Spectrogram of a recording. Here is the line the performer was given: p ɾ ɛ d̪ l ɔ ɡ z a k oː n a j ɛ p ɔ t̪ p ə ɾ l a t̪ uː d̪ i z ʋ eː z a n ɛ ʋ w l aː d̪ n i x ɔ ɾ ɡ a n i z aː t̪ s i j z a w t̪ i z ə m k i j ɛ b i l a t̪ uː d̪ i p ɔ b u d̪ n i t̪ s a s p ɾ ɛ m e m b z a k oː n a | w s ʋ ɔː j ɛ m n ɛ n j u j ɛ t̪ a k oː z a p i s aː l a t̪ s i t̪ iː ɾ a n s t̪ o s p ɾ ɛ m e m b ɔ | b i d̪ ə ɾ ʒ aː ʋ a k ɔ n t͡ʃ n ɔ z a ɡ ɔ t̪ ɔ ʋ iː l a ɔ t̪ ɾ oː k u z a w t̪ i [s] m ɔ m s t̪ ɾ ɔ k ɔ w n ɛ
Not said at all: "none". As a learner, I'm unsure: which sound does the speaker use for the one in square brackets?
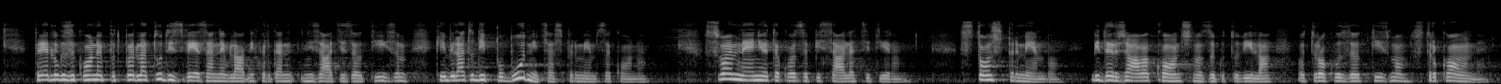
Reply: z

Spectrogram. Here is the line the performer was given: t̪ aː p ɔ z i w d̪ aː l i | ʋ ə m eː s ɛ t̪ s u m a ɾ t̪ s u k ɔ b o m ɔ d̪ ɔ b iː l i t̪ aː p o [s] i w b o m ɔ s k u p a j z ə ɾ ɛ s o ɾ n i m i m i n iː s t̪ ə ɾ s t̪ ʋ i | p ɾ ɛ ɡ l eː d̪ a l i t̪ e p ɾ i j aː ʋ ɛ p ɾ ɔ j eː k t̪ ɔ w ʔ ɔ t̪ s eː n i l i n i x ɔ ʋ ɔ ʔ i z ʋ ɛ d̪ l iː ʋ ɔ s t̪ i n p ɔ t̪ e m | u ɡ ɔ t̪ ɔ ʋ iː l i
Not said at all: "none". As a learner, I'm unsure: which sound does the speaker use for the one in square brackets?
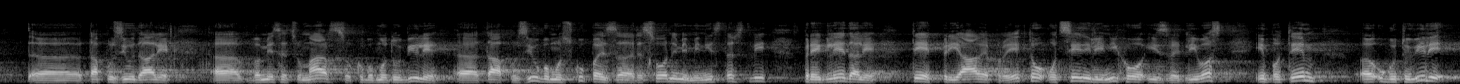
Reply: z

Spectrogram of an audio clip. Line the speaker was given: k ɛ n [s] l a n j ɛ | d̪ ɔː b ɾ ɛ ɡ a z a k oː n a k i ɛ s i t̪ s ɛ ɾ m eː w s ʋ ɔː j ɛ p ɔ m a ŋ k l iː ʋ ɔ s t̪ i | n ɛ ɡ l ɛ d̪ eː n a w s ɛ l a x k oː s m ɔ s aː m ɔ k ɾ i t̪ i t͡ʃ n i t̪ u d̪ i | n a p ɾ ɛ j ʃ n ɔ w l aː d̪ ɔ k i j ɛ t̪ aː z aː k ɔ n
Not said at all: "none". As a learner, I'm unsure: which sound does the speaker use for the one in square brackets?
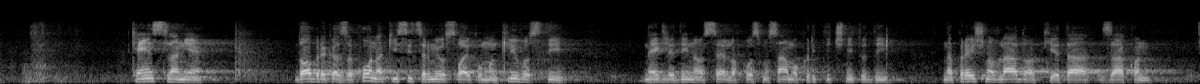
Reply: s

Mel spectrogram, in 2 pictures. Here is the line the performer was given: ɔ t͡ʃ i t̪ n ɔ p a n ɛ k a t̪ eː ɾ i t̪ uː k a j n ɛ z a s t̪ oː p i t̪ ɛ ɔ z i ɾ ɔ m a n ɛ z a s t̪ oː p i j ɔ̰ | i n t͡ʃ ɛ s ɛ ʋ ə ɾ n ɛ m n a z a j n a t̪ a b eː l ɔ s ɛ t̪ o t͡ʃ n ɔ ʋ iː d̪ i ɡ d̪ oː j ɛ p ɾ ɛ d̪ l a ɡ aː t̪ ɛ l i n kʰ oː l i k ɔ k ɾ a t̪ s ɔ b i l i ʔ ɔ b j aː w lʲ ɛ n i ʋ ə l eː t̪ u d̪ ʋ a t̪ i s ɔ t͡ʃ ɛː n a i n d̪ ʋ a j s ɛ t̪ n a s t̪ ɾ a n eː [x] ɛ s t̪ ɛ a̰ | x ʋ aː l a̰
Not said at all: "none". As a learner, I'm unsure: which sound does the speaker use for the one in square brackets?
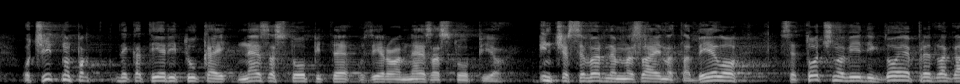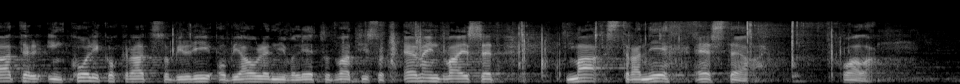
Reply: x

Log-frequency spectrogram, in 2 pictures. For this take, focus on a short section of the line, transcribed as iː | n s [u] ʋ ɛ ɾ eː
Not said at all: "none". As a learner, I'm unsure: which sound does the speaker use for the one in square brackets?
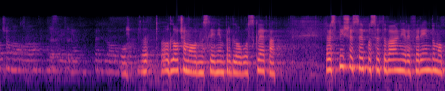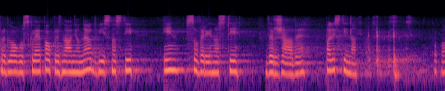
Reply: u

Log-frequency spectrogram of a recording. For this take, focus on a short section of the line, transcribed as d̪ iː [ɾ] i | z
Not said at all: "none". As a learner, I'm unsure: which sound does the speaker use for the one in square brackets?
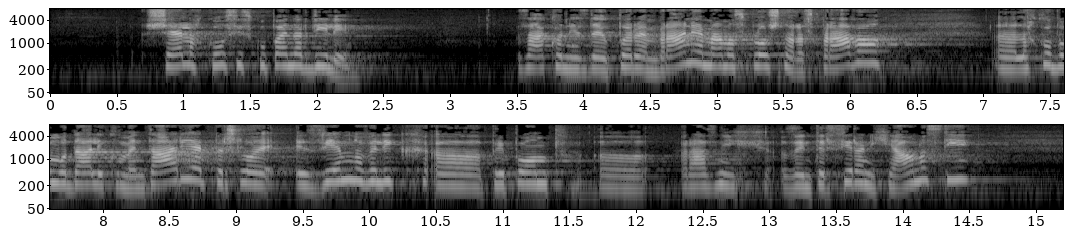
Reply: l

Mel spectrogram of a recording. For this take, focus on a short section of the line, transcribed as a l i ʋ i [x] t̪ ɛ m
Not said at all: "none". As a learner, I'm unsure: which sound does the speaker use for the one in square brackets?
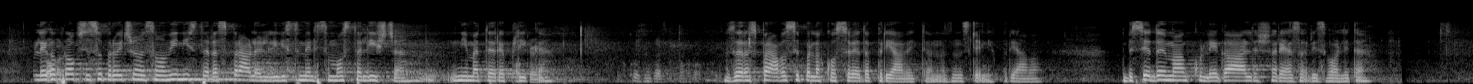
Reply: s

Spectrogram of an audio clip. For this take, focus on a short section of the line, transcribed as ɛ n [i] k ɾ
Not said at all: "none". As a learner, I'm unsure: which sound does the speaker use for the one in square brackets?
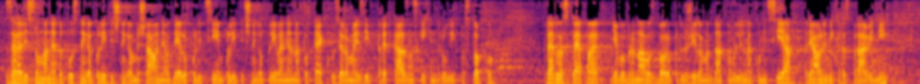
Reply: i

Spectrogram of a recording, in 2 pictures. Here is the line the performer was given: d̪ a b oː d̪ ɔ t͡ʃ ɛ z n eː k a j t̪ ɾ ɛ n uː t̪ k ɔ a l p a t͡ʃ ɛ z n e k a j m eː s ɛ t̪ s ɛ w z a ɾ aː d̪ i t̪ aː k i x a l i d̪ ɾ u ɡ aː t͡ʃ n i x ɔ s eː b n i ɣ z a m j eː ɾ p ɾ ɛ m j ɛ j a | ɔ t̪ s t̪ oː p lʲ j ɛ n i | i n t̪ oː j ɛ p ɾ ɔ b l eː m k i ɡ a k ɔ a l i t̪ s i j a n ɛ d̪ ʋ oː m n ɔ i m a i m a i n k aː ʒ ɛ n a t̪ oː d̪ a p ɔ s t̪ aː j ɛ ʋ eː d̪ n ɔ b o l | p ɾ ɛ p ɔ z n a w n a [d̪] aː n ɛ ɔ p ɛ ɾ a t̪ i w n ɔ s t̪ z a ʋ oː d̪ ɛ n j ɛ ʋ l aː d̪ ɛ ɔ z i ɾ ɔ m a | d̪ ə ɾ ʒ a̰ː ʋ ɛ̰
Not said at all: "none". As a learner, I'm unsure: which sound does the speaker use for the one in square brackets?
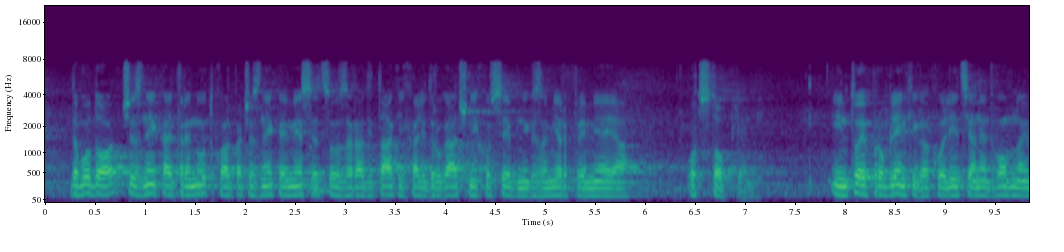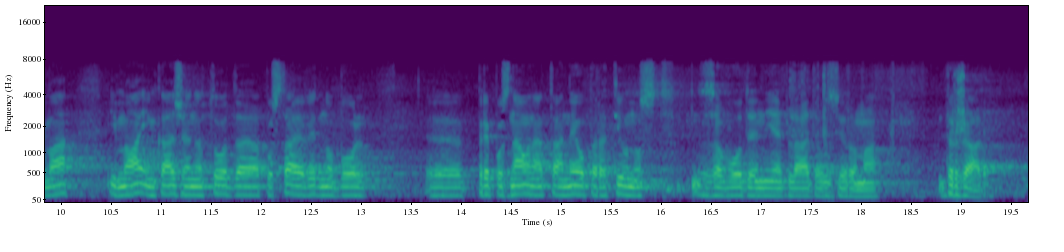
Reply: t̪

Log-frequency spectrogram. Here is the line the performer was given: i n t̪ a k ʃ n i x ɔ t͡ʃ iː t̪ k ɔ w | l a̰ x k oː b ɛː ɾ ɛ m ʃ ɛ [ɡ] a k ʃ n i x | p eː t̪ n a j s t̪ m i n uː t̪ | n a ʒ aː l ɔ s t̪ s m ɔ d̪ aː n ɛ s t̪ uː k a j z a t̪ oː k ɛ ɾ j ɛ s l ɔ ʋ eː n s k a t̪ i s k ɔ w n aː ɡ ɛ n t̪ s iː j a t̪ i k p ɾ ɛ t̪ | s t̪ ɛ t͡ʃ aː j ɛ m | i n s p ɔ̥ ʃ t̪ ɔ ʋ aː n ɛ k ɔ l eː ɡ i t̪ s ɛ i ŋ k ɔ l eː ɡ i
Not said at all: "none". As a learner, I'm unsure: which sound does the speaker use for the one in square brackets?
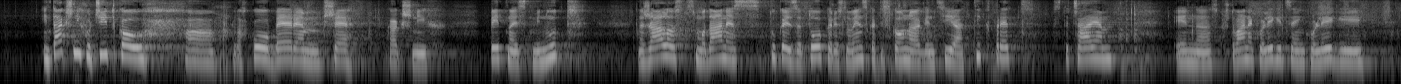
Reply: k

